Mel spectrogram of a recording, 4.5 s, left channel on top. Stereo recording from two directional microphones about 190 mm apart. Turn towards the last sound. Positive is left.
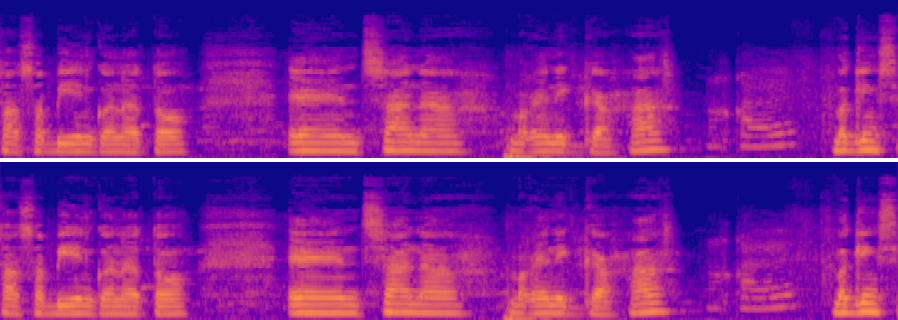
turn(degrees=-5)  # may be behind; listen again after turning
